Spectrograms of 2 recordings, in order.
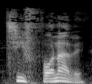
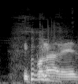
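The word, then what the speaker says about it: chiffonade: Que no sé si lo he dicho bien, y ahí puede corregirme, pues su autor. ¿Qué tal? Buenos días. – Buenos días. Sí, lo ha dicho bien. Chifonade.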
